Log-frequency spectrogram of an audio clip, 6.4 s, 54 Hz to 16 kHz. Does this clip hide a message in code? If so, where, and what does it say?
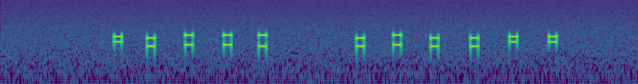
Yes: DTMF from 1.1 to 5.6 s, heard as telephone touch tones, dialled by hand, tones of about 80 ms. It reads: 01663 161100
